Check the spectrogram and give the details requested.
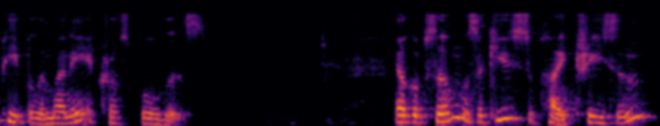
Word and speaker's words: Jacobson: analyst Edith Jacobson, and I actually pronounce it Jacobson because I think at the time we were in Berlin and we're not yet in the US, so she hasn't become Jacobson yet.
